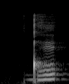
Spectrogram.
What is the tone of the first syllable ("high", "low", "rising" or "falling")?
high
